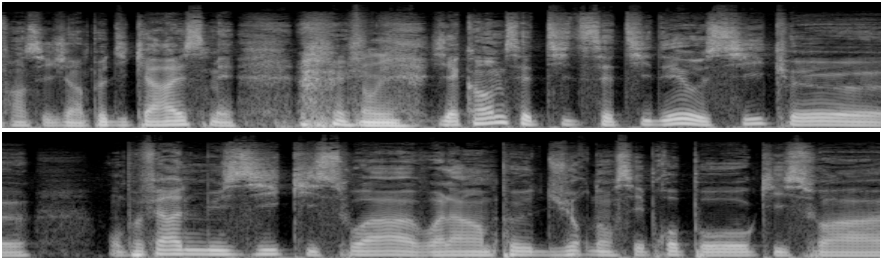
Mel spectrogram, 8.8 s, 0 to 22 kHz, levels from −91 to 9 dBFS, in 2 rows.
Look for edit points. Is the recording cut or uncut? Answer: uncut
